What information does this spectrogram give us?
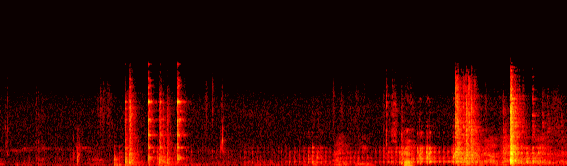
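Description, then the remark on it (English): A cup clinks and knocks against hard surfaces as it is put into a microwave, followed by the clunk and clatter of the microwave door and handling, with a brief spoken word among the sounds. “I'm going to put it in the microwave, actually, because that's not warm enough.”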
